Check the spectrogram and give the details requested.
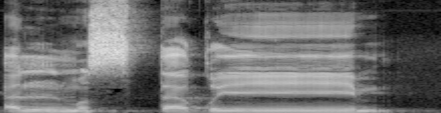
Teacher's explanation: ہم میم کی زبر کو وقف کے اندر ختم کر دیں گے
